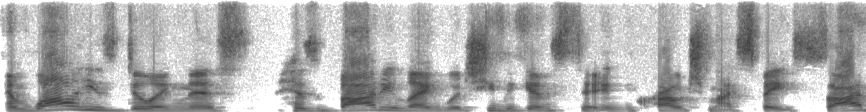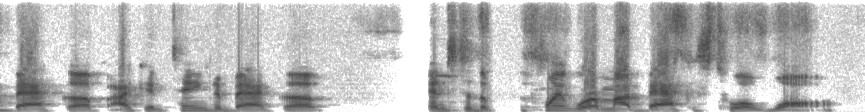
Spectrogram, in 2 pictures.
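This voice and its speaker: A woman guest on a podcast, telling a personal story in a measured way with many pauses. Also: lowish voice, a bit bright, no room sound, poor audio. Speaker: seminary student. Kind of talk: recounting a personal story in conversation.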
